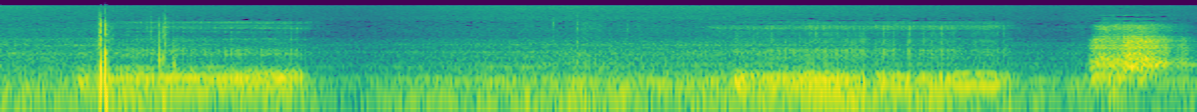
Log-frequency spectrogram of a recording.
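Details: Sleeping boy: rough, rattling snores on the in-breaths, separated by quieter pauses; snoring.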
